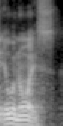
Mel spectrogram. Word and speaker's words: Illinois: between a silent S and like he called Illinois Illinois, which is like, Yeah, and what?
